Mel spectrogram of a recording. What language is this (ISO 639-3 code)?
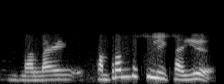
brx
